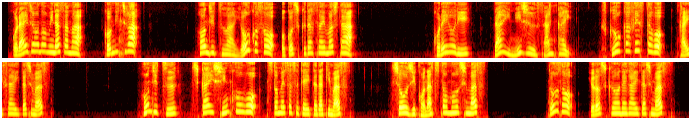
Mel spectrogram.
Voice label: event moderator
